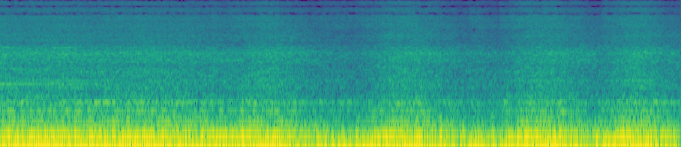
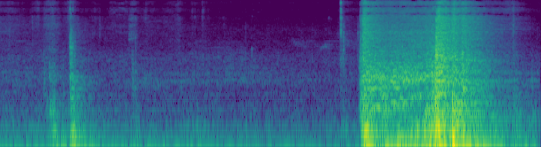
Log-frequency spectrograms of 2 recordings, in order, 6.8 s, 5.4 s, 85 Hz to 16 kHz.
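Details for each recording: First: 1986 Ford Mustang Foxbody after head work, new ARP intake bolts and corrected distributor wire order: deep even rumble swelling with throttle, no stumbling; runs good though new throttle body sticks and needs adjusting. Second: 1986 Ford Mustang Foxbody after head and intake work, new throttle body, distributor moved one tooth back: weak cranking, then a rough stumbling catch that flares and dies instead of settling; plug wires were in the wrong firing order.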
